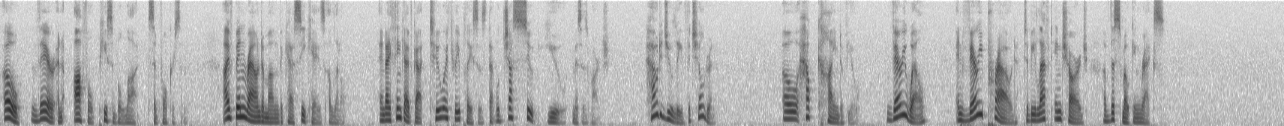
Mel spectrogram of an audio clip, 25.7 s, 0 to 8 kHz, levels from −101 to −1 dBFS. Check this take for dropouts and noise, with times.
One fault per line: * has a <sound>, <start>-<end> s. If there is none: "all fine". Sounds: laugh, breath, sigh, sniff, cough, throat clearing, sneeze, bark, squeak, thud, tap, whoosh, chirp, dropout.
all fine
